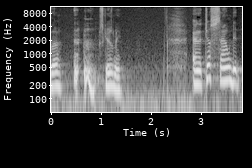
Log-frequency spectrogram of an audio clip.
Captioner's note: clears her throat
